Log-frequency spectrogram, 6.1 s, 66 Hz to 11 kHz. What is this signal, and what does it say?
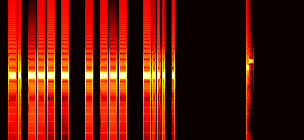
Morse code, heard as a keyed tone, about 25 wpm, 700 Hz. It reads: NOT TO BE
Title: Sets of 5 Words Encore2 25wpm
